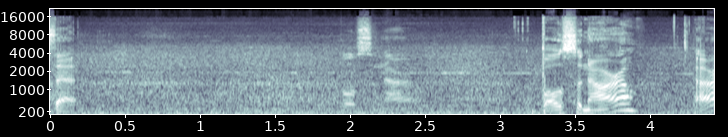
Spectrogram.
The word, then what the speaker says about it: Bolsonaro: many languages right no here how do I pronounce that bolsonaro bolsonaro all right easy enough Portuguese there you go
